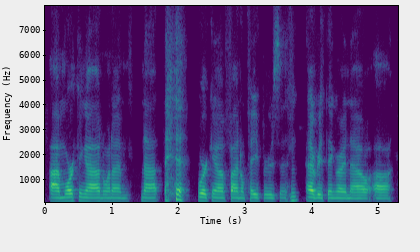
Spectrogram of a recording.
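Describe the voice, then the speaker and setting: A young man in his twenties, a guest calmly explaining his plans. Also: mid-range voice, moderate pace, clear, resonant tone. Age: 20s. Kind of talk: casual interview.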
